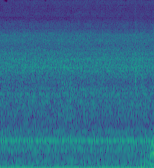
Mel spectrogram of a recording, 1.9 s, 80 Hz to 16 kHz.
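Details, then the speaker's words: 2016 Mercedes-Benz S550 W222 V8 idling after ignition coil and spark plug service: smooth, steady low idle about 800 rpm, down from near 1,000 rpm before; no misses or shaking; normal idle. "100% better uh the idle changed I think before the idle was some I think it was close to 1,000 RPM uh we're we're just at about what 8 800"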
